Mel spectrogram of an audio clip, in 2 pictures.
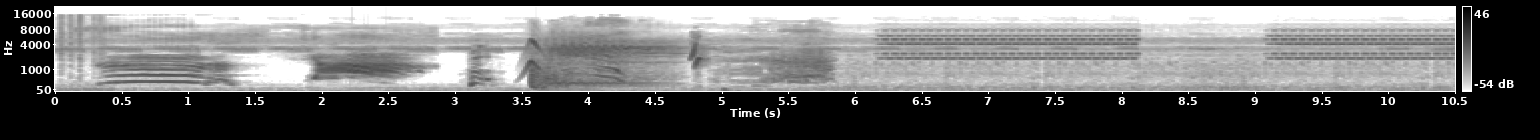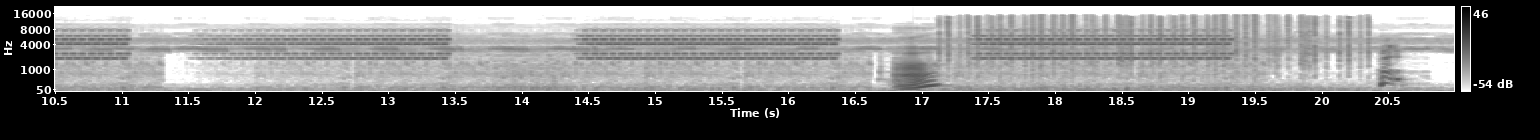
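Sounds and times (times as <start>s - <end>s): warbling telephone ringtone: 6.2s - 8.2s, 9.0s - 13.5s, 14.4s - 16.4s, 17.3s - 19.4s.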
